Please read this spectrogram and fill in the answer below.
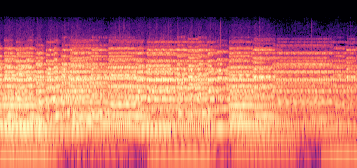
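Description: Organ music bridge: sustained chords that change every second or two and grow gradually quieter over the last few seconds.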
